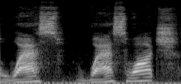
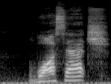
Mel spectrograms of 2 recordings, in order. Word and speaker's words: Wasatch: Um, what is a waswatch? Was I don't even know how to say it. One of the options they basically took off the table. Wasatch. That's what it was.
